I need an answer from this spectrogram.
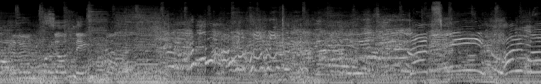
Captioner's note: women cheering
